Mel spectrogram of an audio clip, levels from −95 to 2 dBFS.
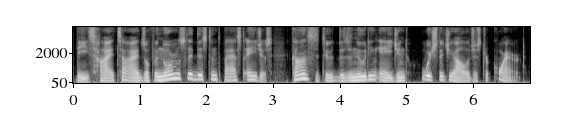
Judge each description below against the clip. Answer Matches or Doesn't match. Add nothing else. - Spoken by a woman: Doesn't match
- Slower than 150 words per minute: Matches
